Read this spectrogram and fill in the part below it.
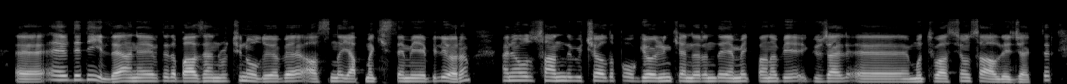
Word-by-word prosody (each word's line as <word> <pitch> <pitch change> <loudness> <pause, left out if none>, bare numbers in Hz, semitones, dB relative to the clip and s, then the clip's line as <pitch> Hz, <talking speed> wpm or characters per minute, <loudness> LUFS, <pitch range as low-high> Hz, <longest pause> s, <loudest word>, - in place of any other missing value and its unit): eee, 120 0 +1
evde 205 0 +2
değil 180 - 0
de, 135 - +5
hani, 155 0 +2
evde 155 +1 -1
de 165 - -1
bazen 150 0 +3
rutin 155 +4 -4
oluyor 140 -4 0
ve 155 +1 +2
aslında 135 +3 -2
yapmak 140 +1 0
istemeyebiliyorum. 150 +3 0 0.3
Hani, 180 0 -1
o 185 0 0
sandviçi 175 0 -1
alıp, 170 +1 -1
o 165 -3 -5
gölün 160 +1 +3
kenarında 150 0 0
yemek 150 -1 0
bana 150 0 0
bir 155 +1 -2
güzel, 145 0 -1
eee, 130 -2 0
motivasyon 140 +3 0
sağlayacaktır. 120 - -1
150 Hz, 155 wpm, -24 LUFS, 140-165 Hz, 0.3 s, de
